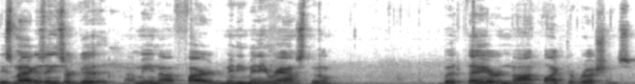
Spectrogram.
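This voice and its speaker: With audible room echo, a man speaks at a moderate pace and medium pitch, using ordinary pitch variation. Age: 60s. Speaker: firearms hobbyist reviewer. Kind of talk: tutorial. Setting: home workshop. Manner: casual, halting.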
